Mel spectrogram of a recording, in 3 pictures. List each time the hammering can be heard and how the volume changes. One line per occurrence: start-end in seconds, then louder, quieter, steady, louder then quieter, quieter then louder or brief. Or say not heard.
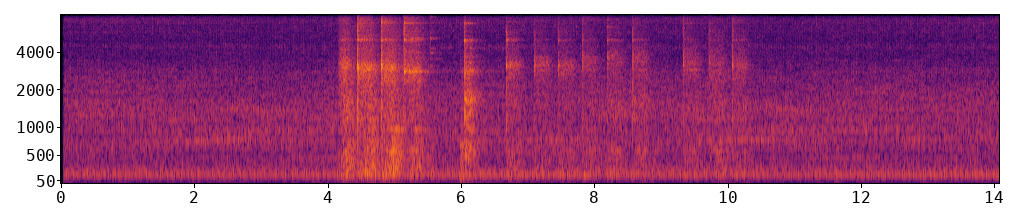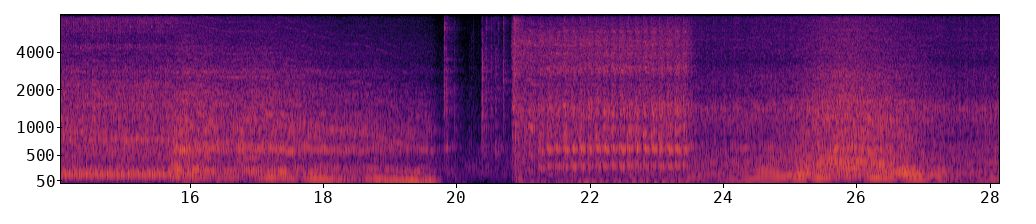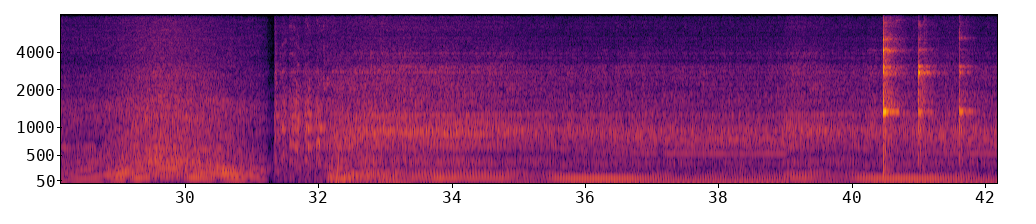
4.2-10.3 quieter
40.5-41.9 brief.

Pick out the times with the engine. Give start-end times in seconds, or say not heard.
0.0-42.1.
